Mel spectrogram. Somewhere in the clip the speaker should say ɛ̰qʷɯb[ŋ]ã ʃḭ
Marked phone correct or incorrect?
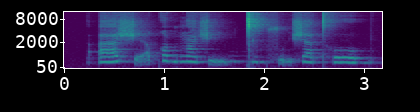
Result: correct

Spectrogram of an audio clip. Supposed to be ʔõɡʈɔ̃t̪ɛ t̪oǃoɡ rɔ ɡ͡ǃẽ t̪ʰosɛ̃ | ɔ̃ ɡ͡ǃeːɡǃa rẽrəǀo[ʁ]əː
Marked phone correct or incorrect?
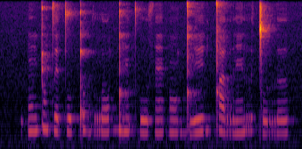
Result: incorrect: r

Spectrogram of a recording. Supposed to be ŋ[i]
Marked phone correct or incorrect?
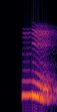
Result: correct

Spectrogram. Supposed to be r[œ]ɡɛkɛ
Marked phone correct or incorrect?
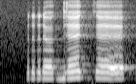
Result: correct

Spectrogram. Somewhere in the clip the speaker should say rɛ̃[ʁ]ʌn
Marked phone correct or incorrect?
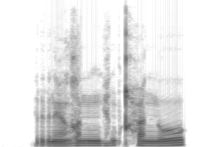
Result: correct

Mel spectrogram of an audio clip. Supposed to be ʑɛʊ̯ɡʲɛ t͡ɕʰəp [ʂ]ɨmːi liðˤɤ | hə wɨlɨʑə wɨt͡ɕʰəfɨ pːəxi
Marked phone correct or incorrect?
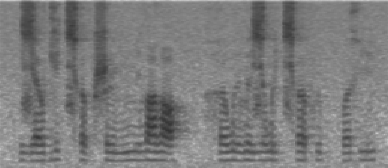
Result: correct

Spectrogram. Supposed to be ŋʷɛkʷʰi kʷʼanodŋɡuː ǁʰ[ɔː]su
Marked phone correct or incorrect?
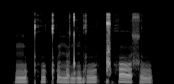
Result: incorrect: oː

